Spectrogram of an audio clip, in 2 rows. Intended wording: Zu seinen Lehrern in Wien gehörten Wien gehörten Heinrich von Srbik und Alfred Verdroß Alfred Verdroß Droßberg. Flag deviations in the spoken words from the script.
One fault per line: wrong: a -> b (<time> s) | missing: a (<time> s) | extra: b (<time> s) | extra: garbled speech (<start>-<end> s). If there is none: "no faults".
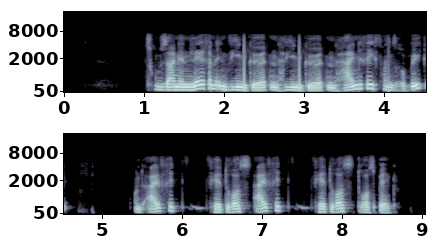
no faults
